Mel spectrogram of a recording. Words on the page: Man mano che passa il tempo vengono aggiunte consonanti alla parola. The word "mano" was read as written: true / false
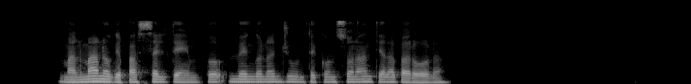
true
